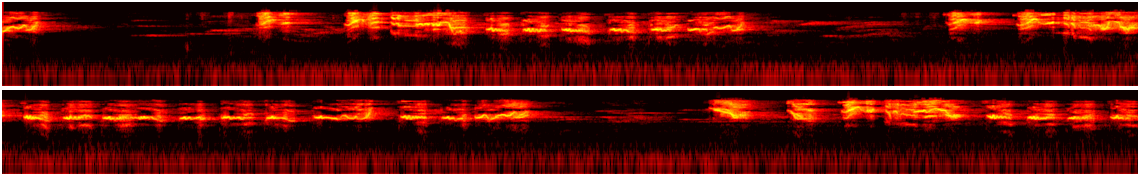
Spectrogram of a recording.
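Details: Tame Oriental magpie-robin singing in three bursts of rich, rapid, varied warbling with repeated chattering notes, separated by short pauses; steady low hum underneath.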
